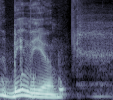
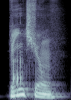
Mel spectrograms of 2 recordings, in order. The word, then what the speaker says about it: Vinteum: Let's let's talk about uh and you're you're pron you pronounce it. It's binding, right? Vindium. Vum. Oh, Vum. Vum. Yeah, that's that's like the Brazil the Portuguese pronunciation.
